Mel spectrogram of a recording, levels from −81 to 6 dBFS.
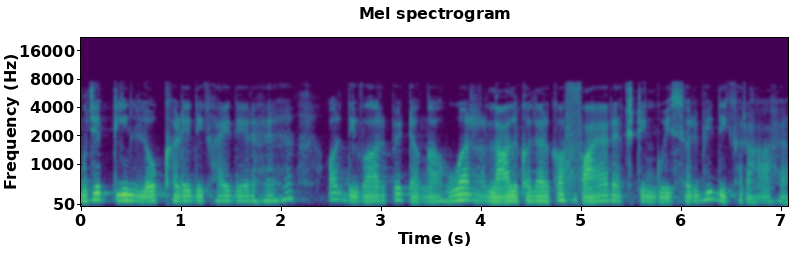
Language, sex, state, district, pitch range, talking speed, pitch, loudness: Hindi, male, Delhi, New Delhi, 115-135 Hz, 185 wpm, 120 Hz, -19 LUFS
